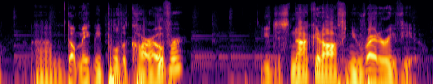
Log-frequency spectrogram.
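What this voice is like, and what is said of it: Stern scolding dad voice. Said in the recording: “dad voice”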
